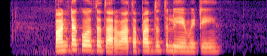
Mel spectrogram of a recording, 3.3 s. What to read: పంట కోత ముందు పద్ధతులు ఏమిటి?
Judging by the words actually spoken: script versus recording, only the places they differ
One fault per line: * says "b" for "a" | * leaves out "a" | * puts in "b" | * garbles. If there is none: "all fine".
* says "తర్వాత" for "ముందు"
